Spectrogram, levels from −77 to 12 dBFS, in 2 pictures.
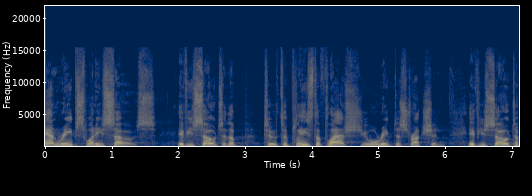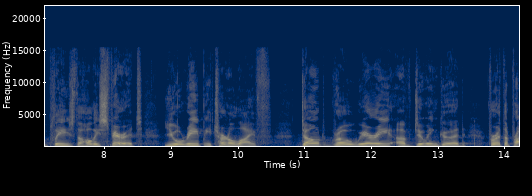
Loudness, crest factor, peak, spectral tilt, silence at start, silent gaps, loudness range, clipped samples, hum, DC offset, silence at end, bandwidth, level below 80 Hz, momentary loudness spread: -25 LUFS; 18 dB; -8 dBFS; -4.5 dB/octave; 0 s; none; 2 LU; under 0.1%; none; under 0.1%; 0 s; 16 kHz; -62 dBFS; 11 LU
